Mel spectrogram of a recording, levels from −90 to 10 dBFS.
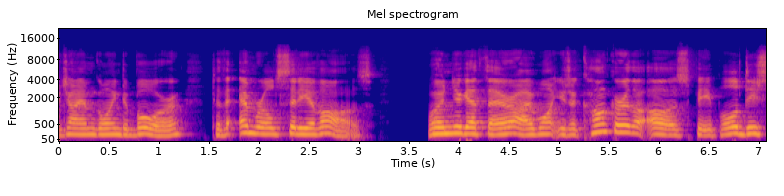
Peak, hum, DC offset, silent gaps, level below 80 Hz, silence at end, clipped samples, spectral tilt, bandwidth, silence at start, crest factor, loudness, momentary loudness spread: -2 dBFS; none; under 0.1%; 3.40-3.68 s; -60 dBFS; 0 s; under 0.1%; -6 dB/octave; 11 kHz; 0 s; 14 dB; -16 LUFS; 10 LU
